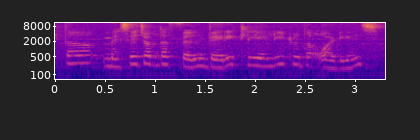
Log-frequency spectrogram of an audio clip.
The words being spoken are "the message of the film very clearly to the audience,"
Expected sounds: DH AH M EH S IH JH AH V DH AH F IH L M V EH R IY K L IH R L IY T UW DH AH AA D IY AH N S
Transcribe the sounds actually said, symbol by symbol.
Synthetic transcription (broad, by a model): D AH M EH S IH JH AH V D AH F IH L M V EH R IY K L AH R L IY T UW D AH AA D IY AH N S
